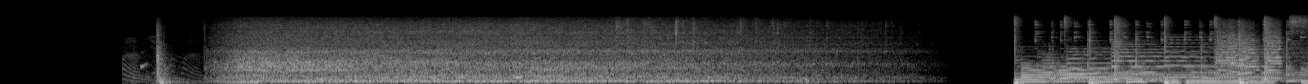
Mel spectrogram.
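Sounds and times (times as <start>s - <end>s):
rushing noise: 2.1s - 8.7s
engine-like running with low hum: 2.1s - 9.5s.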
